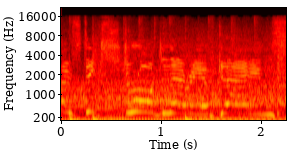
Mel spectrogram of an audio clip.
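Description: Background music with a steady bass line and a melody that bends and glides in pitch, with a low falling sweep about a third of a second in and again just after a second.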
